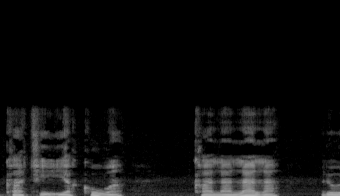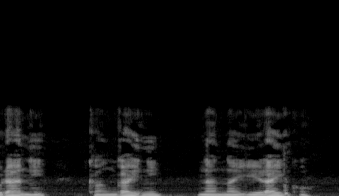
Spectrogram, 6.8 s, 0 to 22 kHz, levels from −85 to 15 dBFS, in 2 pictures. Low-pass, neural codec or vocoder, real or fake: 9.9 kHz; vocoder, 22.05 kHz, 80 mel bands, Vocos; fake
